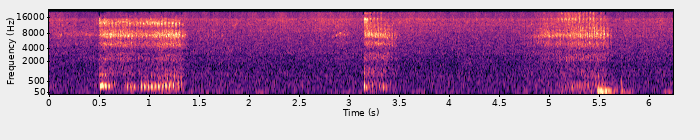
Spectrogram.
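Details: Sleeping house cat snoring quietly: three breathy snore bursts, the first about a second long with a low rumble, then a short huff and a faint final breath, with quiet pauses between.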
